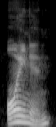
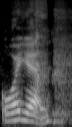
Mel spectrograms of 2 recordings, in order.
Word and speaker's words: Oyen: So the tornado warning's still in effect for, I'm gonna screw this up, Oinen. Stop putting another N in there. Oyen. Oyen. There you go.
